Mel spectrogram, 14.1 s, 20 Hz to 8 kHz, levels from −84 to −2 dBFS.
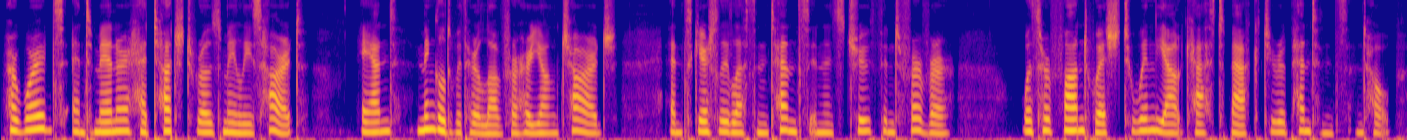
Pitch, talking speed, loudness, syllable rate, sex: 210 Hz, 170 wpm, -18 LUFS, 4.5 syllables/s, female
